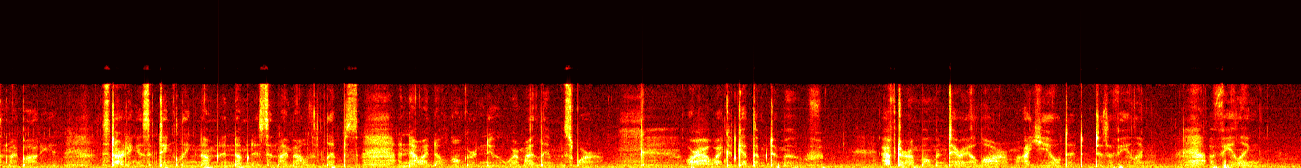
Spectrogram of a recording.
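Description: A person whispering, reading a book aloud in a steady, breathy whisper, with small sharp clicks between words.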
